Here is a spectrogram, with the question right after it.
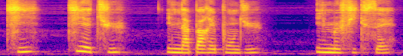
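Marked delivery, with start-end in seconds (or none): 0.1-1.3 slow, stammering frightened question; trembling fear. Acted. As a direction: falter out the words in terror. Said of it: "Je tremblais".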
